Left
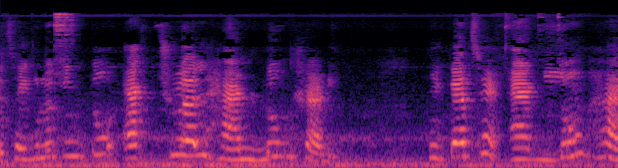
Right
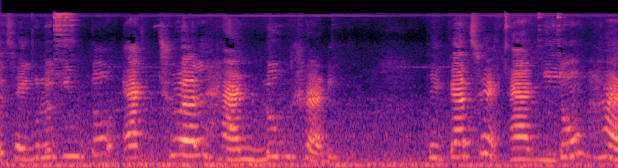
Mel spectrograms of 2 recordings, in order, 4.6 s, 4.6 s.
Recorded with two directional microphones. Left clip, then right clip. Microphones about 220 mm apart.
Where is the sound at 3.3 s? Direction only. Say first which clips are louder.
Right 5 dB; 10° right (ahead or behind).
